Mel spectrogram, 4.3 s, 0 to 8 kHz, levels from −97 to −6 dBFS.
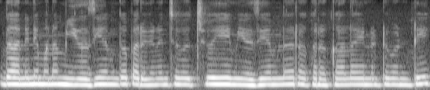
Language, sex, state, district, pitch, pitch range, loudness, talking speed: Telugu, female, Andhra Pradesh, Visakhapatnam, 205 Hz, 195-210 Hz, -12 LUFS, 195 wpm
